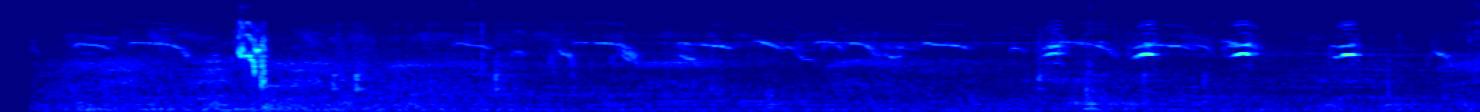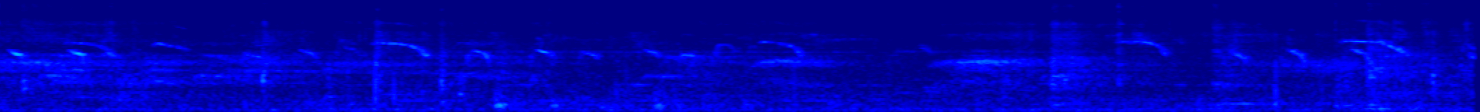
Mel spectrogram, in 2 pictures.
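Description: Budgerigars chatter in quick, squeaky chirps and warbled notes that tumble over one another without pause.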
